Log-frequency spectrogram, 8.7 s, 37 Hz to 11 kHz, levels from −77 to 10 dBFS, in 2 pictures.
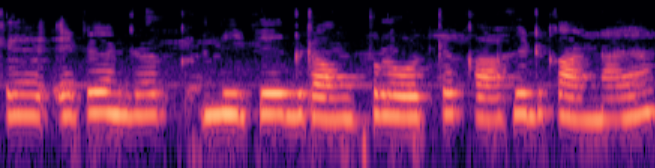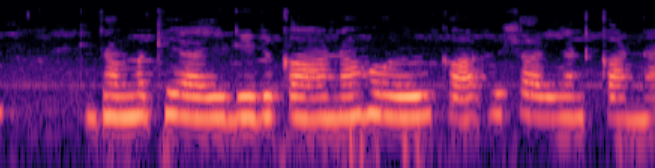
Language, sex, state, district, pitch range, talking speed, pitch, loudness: Punjabi, female, Punjab, Kapurthala, 210-230 Hz, 145 wpm, 215 Hz, -15 LUFS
